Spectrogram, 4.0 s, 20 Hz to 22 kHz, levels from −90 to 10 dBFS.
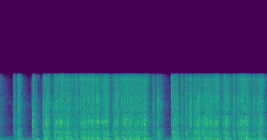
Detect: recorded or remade remade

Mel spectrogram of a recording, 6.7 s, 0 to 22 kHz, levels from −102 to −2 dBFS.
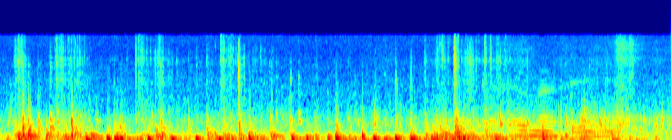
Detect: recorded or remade recorded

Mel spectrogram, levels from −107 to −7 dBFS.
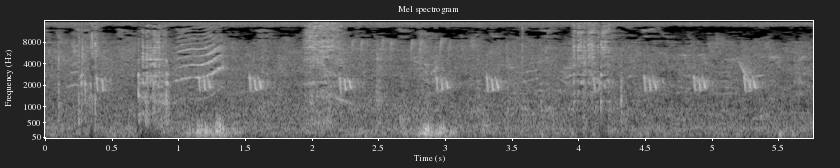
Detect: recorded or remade remade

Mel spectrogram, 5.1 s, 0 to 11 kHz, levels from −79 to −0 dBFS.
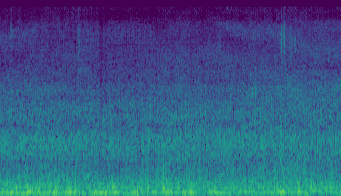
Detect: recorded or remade remade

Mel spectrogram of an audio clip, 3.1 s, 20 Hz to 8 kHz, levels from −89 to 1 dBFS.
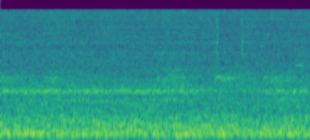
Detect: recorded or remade recorded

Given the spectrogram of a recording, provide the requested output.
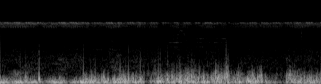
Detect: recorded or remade recorded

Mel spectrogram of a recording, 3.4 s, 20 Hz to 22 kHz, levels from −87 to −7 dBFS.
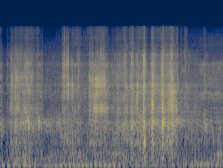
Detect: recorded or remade remade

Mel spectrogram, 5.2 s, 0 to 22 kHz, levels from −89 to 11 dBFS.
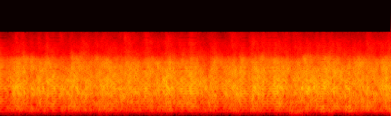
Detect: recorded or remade remade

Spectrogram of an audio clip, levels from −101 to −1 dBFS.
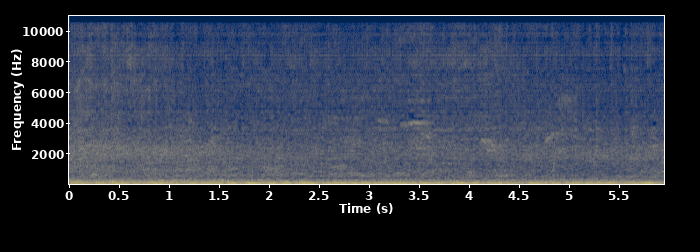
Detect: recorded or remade remade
